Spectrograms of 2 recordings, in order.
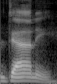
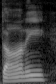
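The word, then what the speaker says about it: Dhani: wanted to call her Dany at first d h ni I like uh Danny um Harrison George Harrison's son but now I understand it's pronounced Donnie anyway I like the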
